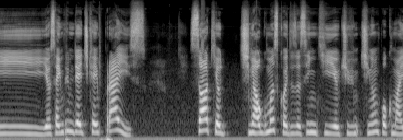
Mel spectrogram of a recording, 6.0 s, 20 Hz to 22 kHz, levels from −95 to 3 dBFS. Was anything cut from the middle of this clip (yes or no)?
yes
